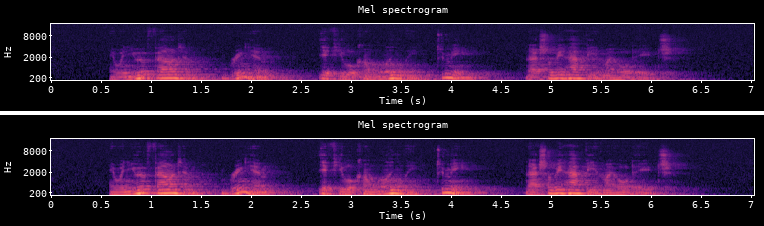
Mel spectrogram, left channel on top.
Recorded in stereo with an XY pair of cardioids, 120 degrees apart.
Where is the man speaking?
50° right, 3 m.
